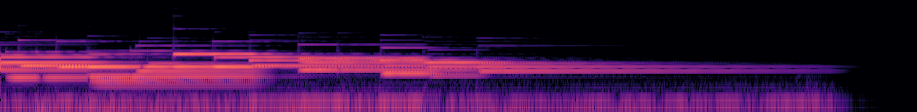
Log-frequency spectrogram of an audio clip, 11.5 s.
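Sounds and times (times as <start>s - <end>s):
vibraphone: 0.0s - 8.2s.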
